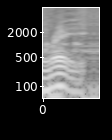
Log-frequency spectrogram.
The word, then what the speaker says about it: Ra: of life and growth which is pronounced as ray has in the Rays of the Sun the reverse of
